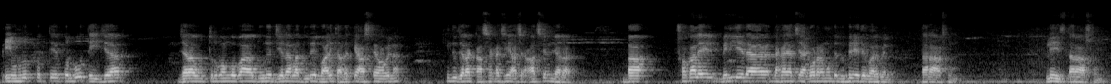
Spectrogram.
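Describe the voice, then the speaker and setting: A young man with a West Bengali accent and a hoarse, worn-out voice, making an earnest, urging live-stream appeal to followers. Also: mid-range voice, steady tone, very fast, darkish tone. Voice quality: hoarse, strained voice. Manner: urging, repetitive, earnest pleading. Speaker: activist leader among job-seeking teacher candidates. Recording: echoey, faint background noise.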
